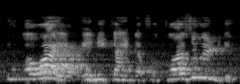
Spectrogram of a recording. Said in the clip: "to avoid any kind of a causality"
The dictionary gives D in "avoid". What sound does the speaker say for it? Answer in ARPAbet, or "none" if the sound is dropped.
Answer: none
